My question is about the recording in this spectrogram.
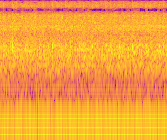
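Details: Fordson Dexta small diesel tractor being restored, steady even low diesel rumble at idle with no knocks or stumbles; the engine idles smoothly and sounds healthy.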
